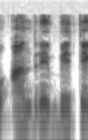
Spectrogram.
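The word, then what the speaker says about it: André Béteille: उनका नाम है आंद्रे बेतली. इनको आंद्रे बेते कहते हैं, स्पेलिंग बेतली लिखा जाता है. His name is आंद्रे बेते.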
